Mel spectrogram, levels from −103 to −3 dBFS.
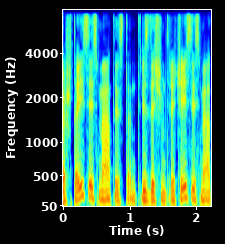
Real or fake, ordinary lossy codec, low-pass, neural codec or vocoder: real; MP3, 48 kbps; 7.2 kHz; none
